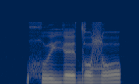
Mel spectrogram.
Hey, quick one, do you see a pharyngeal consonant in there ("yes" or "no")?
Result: no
